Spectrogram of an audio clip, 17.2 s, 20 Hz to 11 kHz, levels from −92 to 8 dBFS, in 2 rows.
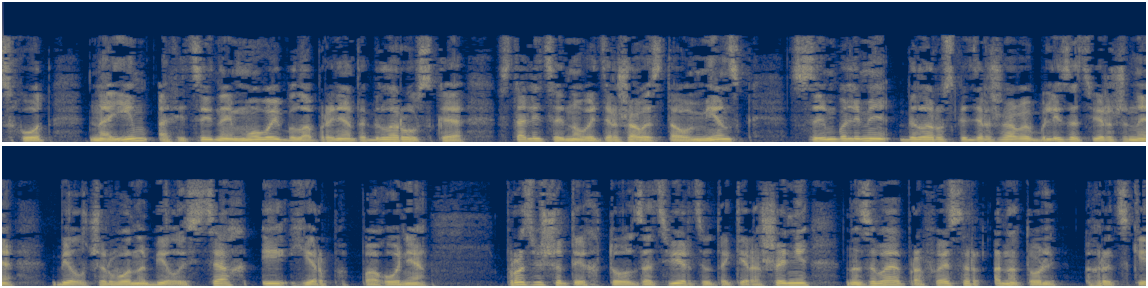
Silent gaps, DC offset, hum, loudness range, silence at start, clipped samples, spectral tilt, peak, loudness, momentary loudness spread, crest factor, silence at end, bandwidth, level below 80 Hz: none; under 0.1%; none; 2 LU; 0 s; under 0.1%; -5.5 dB/octave; -8 dBFS; -22 LUFS; 7 LU; 14 dB; 0 s; 8.8 kHz; -52 dBFS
